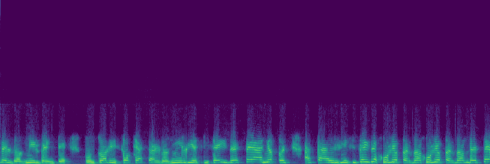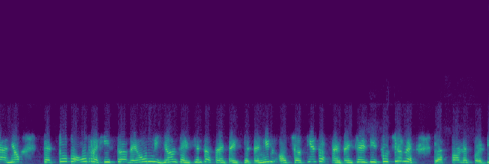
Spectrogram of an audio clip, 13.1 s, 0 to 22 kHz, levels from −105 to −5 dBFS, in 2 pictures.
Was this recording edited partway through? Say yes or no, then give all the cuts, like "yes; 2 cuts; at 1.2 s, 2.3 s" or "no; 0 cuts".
yes; 1 cut; at 5.6 s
